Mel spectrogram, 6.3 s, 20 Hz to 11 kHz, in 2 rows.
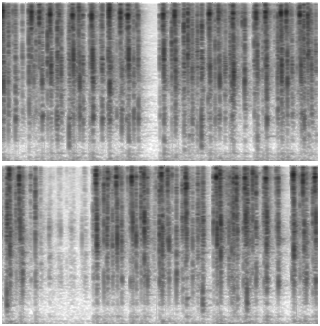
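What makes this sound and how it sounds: Fingertips type in continuous bursts on a black backlit plastic mechanical keyboard with blue switches, giving rapid, bright, clicky keystrokes with very short decay. Brief pauses around 1.5 s and between about 3.6 and 4 s break up the steady clatter.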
